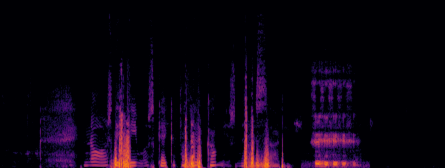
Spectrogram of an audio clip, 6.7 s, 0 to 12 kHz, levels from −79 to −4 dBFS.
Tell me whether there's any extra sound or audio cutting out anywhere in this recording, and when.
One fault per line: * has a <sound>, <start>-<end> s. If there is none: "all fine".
* has a laugh, 4.7-5.4 s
